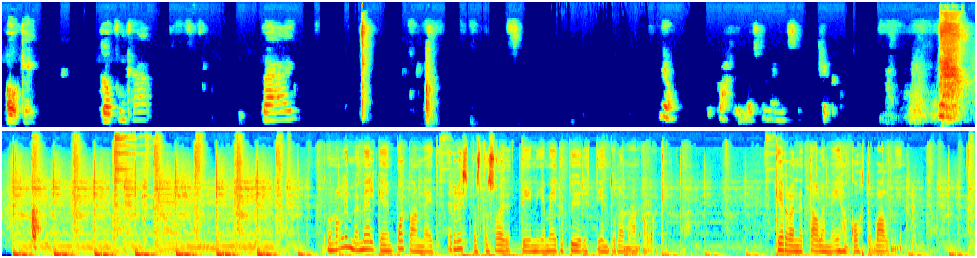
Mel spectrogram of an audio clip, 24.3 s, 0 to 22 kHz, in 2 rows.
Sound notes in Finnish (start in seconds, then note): 11.7 nauraa; 13.8 Menevää rock-musiikkia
